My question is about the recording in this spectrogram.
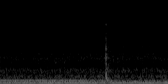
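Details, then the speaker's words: Two guitar amplifiers connected in a stereo setup (Rickenbacker 4003 bass as common bond point): steady low mains hum with buzzy edge that vanishes when one amp's earth ground is lifted and returns when reconnected; ground loop hum. "what happens when you lift the Earth ground from one of your amplifiers and all I have here is I'm just going to disconnect this wire see how it goes away connect it again it's back"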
